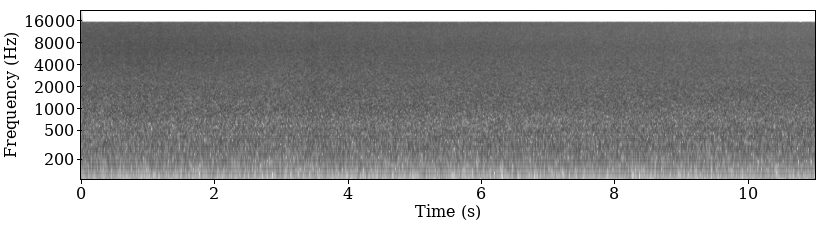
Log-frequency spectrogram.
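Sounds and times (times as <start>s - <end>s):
mountain river rushing: 0.0s - 11.0s.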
